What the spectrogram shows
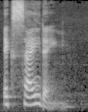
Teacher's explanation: Sigh is stressed. I is not.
